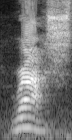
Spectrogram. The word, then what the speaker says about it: Rasche: Rasche, thank you.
